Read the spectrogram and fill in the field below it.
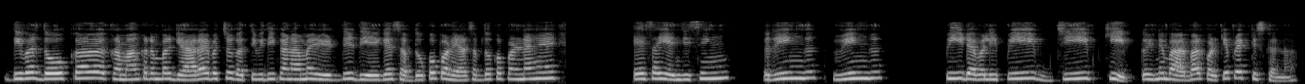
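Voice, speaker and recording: Female teacher, patient step-by-step children's lesson, slightly high voice, muffled recording. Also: fairly even intonation, normal speed. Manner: patient, explains step by step, addresses children as 'बच्चों' and 'बेटा'. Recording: dull lo-fi voice recording.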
